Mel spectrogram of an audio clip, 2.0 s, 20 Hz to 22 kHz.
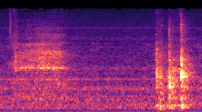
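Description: Faint handling noise: a short soft hiss, then a few light clicks near the end as fingers take hold of the blue plastic screw cap of an empty 5-litre water bottle.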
